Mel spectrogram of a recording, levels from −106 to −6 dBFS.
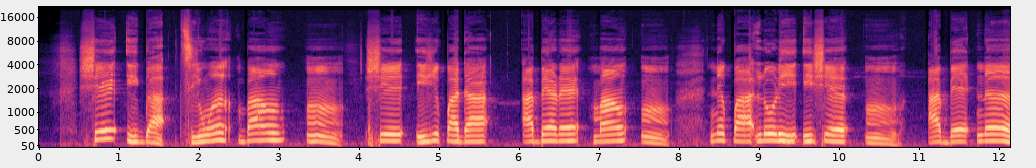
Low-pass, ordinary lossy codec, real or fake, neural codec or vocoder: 19.8 kHz; none; fake; vocoder, 44.1 kHz, 128 mel bands every 512 samples, BigVGAN v2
